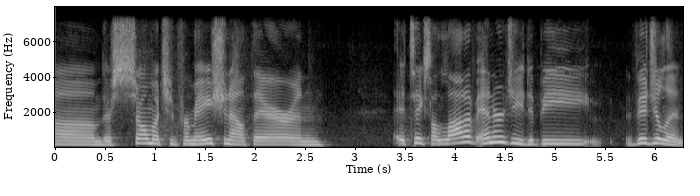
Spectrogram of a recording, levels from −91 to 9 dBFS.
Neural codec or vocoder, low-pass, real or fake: none; 7.2 kHz; real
